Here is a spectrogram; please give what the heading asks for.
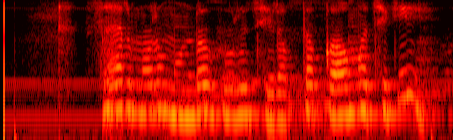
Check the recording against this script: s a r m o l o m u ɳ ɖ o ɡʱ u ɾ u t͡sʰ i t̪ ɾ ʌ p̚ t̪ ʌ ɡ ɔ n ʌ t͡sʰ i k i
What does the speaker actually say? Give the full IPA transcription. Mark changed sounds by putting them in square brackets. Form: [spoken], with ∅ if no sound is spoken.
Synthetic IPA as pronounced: s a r m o [ɾ] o m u ɳ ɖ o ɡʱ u ɾ u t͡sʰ i [∅] ɾ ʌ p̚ t̪ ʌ [k] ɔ [m] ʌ t͡sʰ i k i

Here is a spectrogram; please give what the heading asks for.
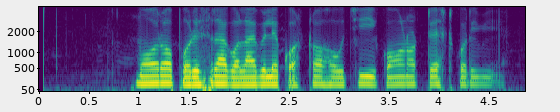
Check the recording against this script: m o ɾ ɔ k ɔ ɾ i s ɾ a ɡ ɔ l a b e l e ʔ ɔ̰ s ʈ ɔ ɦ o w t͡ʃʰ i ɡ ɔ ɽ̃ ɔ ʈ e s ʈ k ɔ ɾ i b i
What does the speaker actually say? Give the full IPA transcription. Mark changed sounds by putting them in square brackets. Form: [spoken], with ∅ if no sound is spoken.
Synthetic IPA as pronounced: m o ɾ ɔ [p] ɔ ɾ i s ɾ a ɡ ɔ l a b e l e [k] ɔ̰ s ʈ ɔ ɦ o w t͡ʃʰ i [k] ɔ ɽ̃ ɔ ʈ e s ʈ k ɔ ɾ i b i

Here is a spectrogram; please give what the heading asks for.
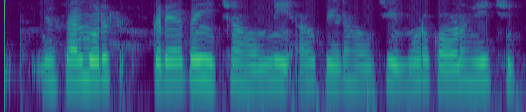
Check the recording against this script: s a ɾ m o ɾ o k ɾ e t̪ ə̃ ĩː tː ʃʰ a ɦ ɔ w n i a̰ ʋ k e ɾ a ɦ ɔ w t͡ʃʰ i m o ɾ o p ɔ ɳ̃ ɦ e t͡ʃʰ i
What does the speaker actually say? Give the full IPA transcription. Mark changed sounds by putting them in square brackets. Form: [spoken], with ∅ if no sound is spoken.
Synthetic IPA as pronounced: s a ɾ m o ɾ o k ɾ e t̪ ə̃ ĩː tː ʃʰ a ɦ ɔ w n i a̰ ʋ [p] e [ɽ] a ɦ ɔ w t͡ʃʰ i m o ɾ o [k] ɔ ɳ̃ ɦ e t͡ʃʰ i

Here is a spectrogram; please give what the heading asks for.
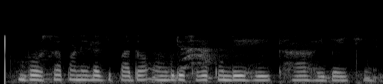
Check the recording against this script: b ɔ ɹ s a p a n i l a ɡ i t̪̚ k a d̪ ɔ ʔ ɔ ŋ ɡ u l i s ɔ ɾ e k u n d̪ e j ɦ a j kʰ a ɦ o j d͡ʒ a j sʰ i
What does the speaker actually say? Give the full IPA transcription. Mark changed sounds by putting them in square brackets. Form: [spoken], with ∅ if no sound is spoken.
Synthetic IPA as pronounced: b ɔ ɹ s a p a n i l a ɡ i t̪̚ [p] a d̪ ɔ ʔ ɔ ŋ ɡ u l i s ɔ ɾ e k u n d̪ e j ɦ [e] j kʰ a ɦ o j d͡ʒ a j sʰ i

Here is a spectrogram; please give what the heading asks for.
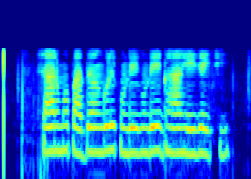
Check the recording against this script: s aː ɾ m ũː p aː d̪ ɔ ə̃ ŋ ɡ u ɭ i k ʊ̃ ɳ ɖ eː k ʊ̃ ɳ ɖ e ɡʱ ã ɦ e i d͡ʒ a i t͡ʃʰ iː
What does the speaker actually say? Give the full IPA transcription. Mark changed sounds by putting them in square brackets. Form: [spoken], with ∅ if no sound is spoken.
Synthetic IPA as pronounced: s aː ɾ m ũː p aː d̪ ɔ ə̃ ŋ ɡ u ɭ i k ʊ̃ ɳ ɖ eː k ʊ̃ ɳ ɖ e ɡʱ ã ɦ e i d͡ʒ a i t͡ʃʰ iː

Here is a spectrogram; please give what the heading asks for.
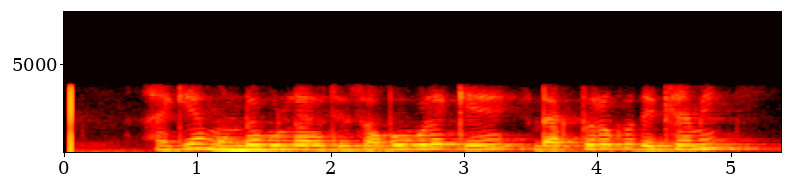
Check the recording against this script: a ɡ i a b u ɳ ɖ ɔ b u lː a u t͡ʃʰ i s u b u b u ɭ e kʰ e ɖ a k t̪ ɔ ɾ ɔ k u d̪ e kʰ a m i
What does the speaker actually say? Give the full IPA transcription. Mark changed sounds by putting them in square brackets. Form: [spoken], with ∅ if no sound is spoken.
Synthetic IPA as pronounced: a ɡ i a [m] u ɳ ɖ ɔ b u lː a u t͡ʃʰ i s [ɔ] b u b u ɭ e [k] e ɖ a k t̪ ɔ ɾ ɔ k u d̪ e kʰ a m i

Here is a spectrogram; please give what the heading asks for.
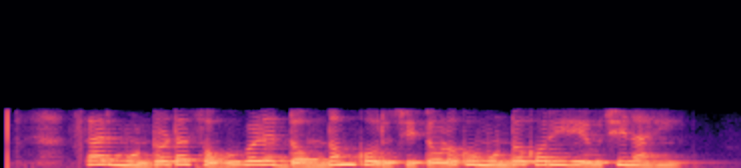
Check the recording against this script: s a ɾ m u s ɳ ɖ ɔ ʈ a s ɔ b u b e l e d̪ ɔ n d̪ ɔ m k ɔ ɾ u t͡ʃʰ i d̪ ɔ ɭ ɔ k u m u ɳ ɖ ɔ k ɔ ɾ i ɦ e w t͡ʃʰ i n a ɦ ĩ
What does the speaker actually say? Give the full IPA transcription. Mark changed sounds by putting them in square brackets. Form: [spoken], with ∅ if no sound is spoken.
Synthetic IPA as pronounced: s a ɾ m u [∅] ɳ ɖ ɔ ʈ a s ɔ b u b e [ɭ] e d̪ ɔ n d̪ ɔ m k ɔ ɾ u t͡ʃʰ i [t̪] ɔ ɭ ɔ k u m u ɳ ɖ ɔ k ɔ ɾ i ɦ e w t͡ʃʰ i n a ɦ ĩ

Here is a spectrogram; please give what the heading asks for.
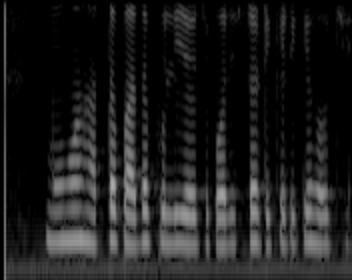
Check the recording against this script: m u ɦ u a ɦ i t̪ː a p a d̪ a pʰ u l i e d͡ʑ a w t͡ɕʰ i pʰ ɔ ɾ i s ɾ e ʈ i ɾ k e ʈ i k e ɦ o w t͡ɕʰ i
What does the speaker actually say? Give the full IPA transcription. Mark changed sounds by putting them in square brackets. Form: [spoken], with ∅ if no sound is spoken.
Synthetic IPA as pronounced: m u ɦ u a ɦ [a] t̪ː a p a d̪ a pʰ u l i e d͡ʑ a w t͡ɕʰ i [p] ɔ ɾ i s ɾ [a] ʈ i [∅] k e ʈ i k e ɦ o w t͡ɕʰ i

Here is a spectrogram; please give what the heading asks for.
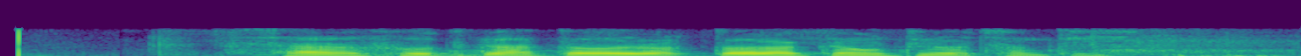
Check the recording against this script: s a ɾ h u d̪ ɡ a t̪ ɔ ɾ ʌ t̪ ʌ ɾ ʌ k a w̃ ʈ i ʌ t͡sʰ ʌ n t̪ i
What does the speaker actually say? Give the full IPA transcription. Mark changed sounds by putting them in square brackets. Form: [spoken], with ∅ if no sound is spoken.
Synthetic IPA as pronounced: s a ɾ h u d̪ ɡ a t̪ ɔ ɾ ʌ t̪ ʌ ɾ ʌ k a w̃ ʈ i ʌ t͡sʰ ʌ n t̪ i

